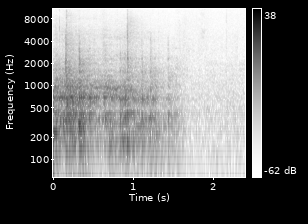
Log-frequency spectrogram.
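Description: Wooden secret door, built to look like a cabinet, being pulled open: wood scraping with a few sharp knocks, dying away about a second and a half in.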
